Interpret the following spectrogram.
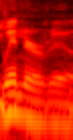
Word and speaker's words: Winterville: I guess I'm from Winterville Winterville yeah no tea winville there there's no tea in Farmville Farmville fille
